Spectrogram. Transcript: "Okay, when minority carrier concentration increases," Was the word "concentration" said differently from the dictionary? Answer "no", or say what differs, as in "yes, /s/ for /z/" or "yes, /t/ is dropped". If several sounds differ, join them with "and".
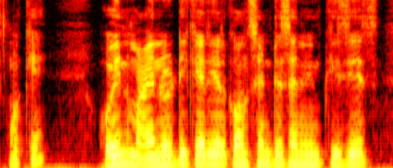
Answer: yes, /s/ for /ʃ/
